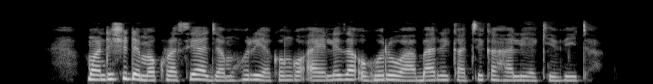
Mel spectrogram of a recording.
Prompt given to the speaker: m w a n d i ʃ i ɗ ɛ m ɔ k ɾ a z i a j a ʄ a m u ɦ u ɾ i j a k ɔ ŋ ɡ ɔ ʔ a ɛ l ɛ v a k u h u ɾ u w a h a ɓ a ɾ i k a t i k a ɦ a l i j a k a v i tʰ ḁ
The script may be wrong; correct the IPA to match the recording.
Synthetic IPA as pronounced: m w a n d i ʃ i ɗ ɛ m ɔ k ɾ a s i a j a ʄ a m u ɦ u ɾ i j a k ɔ ŋ ɡ ɔ ʔ a ɛ l ɛ z a ʔ u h u ɾ u w a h a ɓ a ɾ i k a t i k a ɦ a l i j a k i v i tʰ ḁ

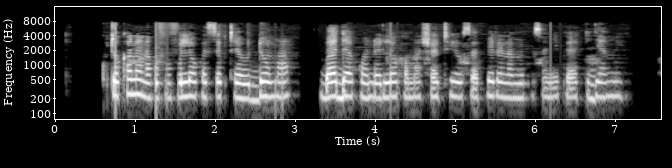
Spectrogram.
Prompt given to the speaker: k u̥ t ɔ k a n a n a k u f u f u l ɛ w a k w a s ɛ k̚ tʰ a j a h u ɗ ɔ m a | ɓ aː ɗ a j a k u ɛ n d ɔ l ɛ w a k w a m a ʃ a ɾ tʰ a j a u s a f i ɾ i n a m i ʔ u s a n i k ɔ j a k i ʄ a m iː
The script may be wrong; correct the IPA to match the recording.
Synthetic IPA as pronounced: k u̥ t ɔ k a n a n a k u f u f u l i w a k w a s ɛ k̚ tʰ a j a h u ɗ u m a | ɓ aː ɗ a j a k u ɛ n d ɔ l ɛ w a k w a m a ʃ a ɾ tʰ i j a u s a f i ɾ i n a m i k u s a ɲ i k ɔ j a k i ʄ a m iː

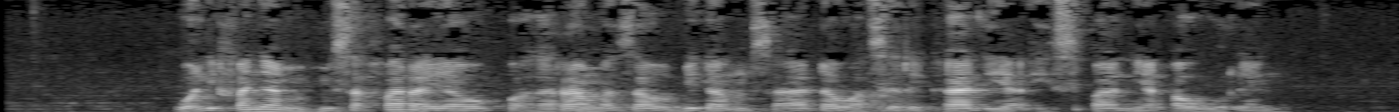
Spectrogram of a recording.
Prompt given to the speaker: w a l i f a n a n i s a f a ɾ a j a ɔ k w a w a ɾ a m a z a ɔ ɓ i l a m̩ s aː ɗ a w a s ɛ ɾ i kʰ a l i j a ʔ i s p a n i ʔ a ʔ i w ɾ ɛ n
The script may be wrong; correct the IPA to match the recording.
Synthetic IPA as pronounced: w a l i f a ɲ a m i s a f a ɾ a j a ɔ k w a ɣ a ɾ a m a z a ɔ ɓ i l a m̩ s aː ɗ a w a s ɛ ɾ i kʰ a l i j a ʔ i s p a n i a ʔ a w ɾ ɛ n

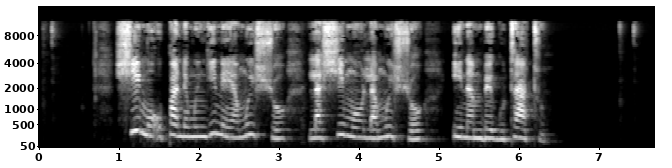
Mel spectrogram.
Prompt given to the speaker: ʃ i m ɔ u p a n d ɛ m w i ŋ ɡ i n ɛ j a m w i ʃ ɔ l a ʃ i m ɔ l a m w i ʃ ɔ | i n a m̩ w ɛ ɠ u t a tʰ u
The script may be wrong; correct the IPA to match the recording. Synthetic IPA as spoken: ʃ i m ɔ u p a n d ɛ m w i ŋ ɡ i n ɛ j a m w i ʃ ɔ l a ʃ i m ɔ l a m w i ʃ ɔ | i n a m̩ b ɛ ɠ u t a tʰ u

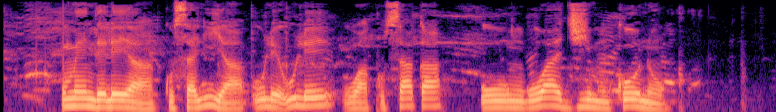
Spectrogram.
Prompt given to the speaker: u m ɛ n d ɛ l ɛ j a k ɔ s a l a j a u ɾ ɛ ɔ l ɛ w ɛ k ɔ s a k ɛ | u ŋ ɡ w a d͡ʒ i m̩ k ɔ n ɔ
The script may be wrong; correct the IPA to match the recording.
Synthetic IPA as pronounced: u m ɛ n d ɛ l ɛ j a k u s a l i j a u l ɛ u l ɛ w a k u s a k a | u ŋ ɡ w a d͡ʒ i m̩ k ɔ n ɔ

